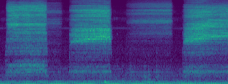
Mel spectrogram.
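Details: Wild Israeli barn owl fledgling getting a rodent from its parents; four long, breathy, rasping hisses, each just under a second, separated by short pauses.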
